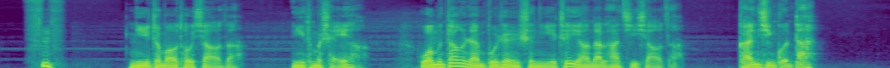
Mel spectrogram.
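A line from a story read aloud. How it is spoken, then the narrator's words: Contemptuous, scornful. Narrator (Chinese): 守门的两个保镖当下就是鄙夷的出声道，言语当中他们毫不掩饰对王峰的瞧不起之意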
